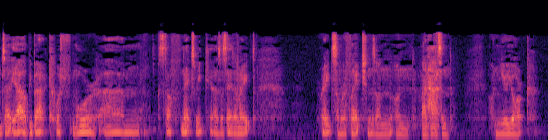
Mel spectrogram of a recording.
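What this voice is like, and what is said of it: Raspy, partly lost voice. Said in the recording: “apologies for my voice. I'm a bit raspy. I think I lost my voice a little bit ... It's a tough cold.”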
